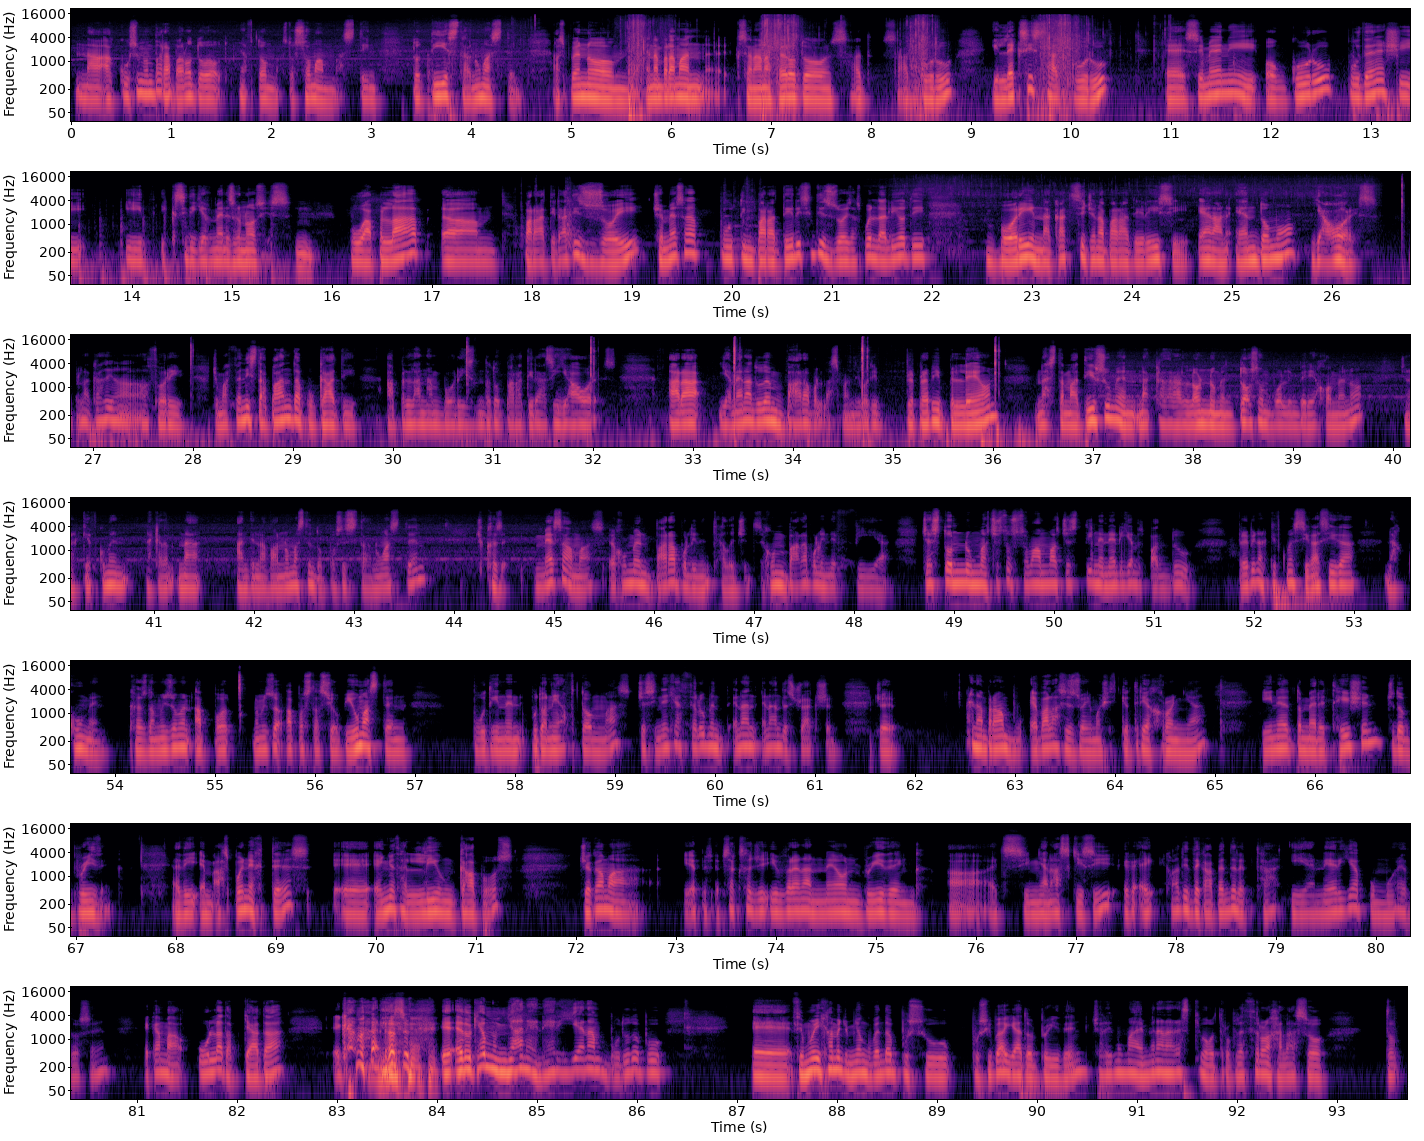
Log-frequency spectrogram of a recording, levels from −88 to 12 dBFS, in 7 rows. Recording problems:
household noises; loud; until 46 s; 5 dB below the speech

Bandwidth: 19 kHz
